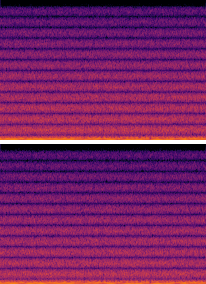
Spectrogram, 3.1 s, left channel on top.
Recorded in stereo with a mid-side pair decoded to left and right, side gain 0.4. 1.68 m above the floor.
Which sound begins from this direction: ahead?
A drone, at 0.0 s.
